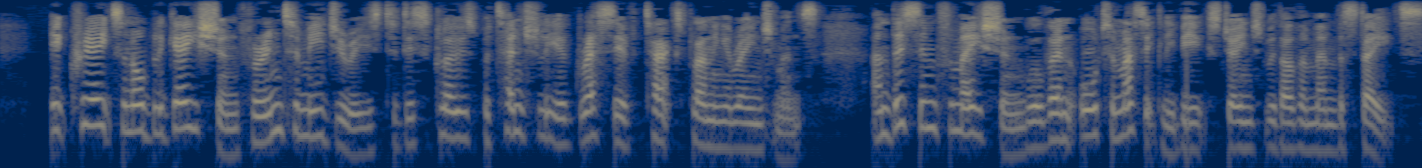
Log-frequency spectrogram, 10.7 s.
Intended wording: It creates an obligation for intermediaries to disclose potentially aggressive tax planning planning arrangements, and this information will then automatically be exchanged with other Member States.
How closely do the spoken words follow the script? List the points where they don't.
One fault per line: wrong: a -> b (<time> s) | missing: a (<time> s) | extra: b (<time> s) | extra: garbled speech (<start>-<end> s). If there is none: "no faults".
missing: planning (5.5 s)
